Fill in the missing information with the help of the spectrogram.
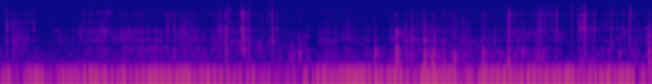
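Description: Long nails scratch and tap across the plastic rhinestone stickers covering a wooden paddle hair brush held against the microphone. The result is a steady stream of crisp, crinkly scratching broken by sharp bright clicks, over a constant low hum.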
